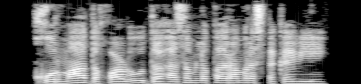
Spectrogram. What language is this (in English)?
Pashto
